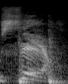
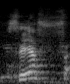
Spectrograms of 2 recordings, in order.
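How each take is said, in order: First: The final f sound is left silent. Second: The final f sound is pronounced.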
